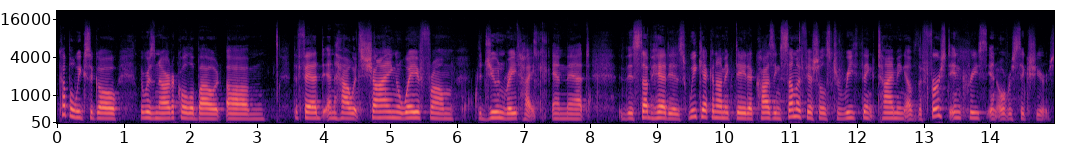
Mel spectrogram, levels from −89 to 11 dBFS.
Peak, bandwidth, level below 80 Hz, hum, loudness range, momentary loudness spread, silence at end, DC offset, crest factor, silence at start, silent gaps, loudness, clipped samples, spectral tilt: -6 dBFS; 13.5 kHz; -74 dBFS; none; 4 LU; 12 LU; 0 s; under 0.1%; 16 dB; 0.05 s; none; -23 LUFS; under 0.1%; -4.5 dB/octave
